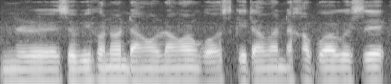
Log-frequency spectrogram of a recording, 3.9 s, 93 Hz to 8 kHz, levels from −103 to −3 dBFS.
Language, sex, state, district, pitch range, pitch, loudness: Assamese, male, Assam, Sonitpur, 105-110 Hz, 110 Hz, -17 LUFS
